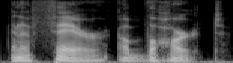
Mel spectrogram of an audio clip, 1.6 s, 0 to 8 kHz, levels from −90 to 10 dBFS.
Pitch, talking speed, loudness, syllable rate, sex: 85 Hz, 195 wpm, -21 LUFS, 4.3 syllables/s, male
